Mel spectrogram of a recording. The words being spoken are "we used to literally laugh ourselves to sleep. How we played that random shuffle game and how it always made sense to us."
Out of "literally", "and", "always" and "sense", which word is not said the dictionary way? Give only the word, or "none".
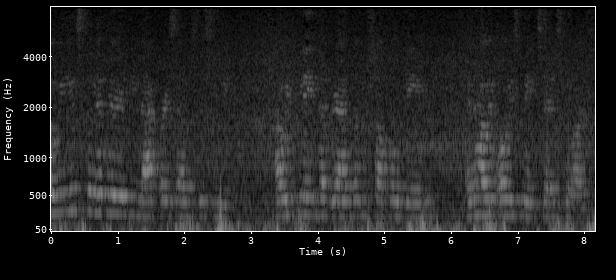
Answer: always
